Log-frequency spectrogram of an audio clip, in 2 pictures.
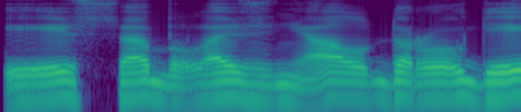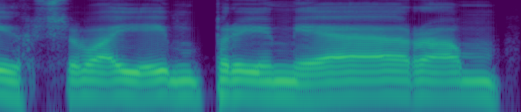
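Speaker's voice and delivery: low, slow, solemn reproach; a solemn accuser from the dark, drawn out; stern mysterious voice. Acted.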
